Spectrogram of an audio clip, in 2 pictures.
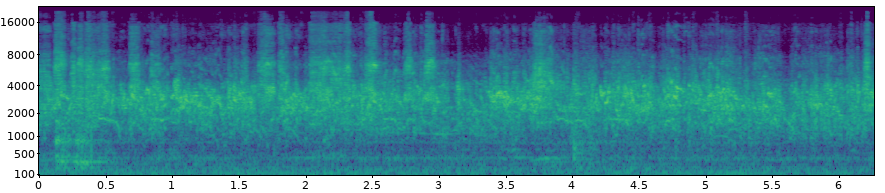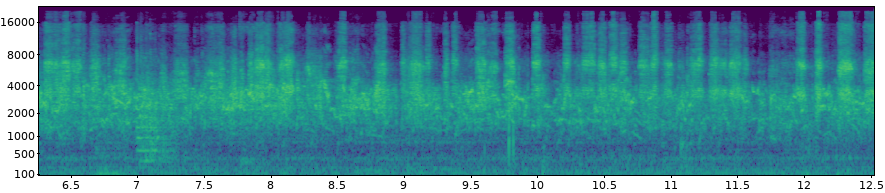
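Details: Budgerigars in a large aviary colony keep up dense squawking and chirping, sharp clicks and high twittering notes overlapping without pause.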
